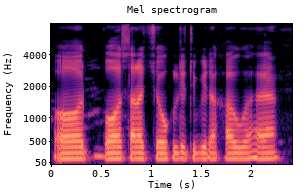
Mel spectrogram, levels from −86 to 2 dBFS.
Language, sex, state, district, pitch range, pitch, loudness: Hindi, male, Jharkhand, Ranchi, 120-125 Hz, 125 Hz, -16 LUFS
